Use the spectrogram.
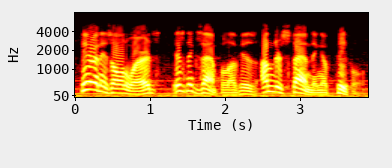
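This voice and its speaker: A man's voice: mid-range voice, huge pitch swings, brisk. A man with an American accent reading scripted narration as a 1950s radio announcer. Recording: muffled, noisy 1950s radio recording.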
